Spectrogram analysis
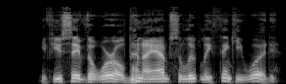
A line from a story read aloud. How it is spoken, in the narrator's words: I chuckled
